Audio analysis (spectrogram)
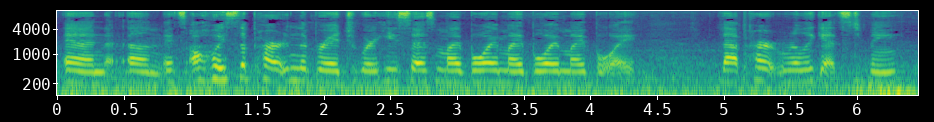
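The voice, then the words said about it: Sick, unwell-sounding voice. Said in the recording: “sorry for my voice. I'm just not feeling good.”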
